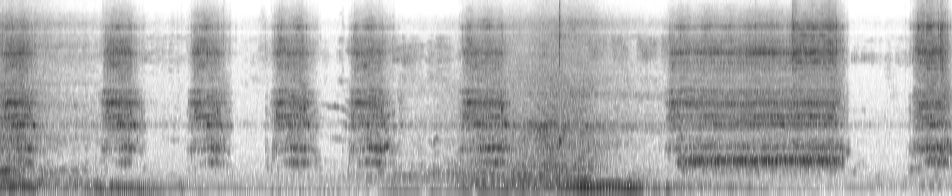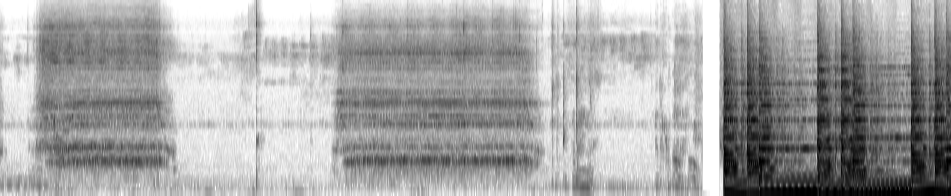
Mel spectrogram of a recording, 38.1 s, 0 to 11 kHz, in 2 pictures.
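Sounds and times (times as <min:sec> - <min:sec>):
small electric motor whining: 0:00.0 - 0:11.5, 0:13.2 - 0:17.1, 0:18.1 - 0:22.6, 0:25.7 - 0:30.0.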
